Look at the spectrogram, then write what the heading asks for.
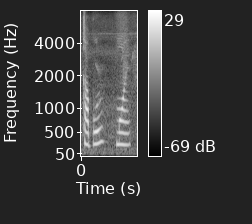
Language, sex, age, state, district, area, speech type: Assamese, female, 45-60, Assam, Dibrugarh, rural, spontaneous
